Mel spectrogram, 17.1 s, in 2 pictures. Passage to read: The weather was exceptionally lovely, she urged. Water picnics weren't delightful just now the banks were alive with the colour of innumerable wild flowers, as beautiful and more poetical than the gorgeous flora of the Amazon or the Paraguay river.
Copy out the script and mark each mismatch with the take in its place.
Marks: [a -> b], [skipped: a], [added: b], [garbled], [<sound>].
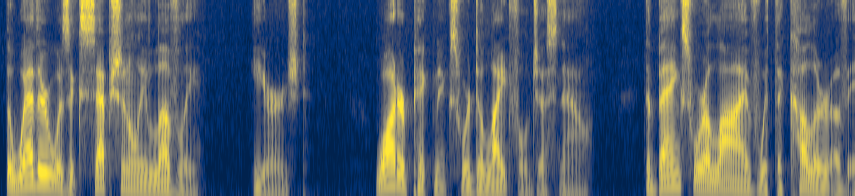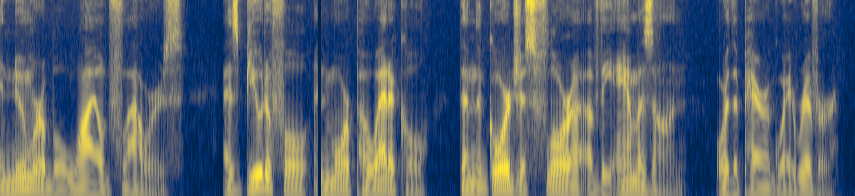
The weather was exceptionally lovely, [she -> he] urged. Water picnics [weren't -> were] delightful just now the banks were alive with the colour of innumerable wild flowers, as beautiful and [dropout] more poetical than the gorgeous flora of the Amazon or the Paraguay river.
